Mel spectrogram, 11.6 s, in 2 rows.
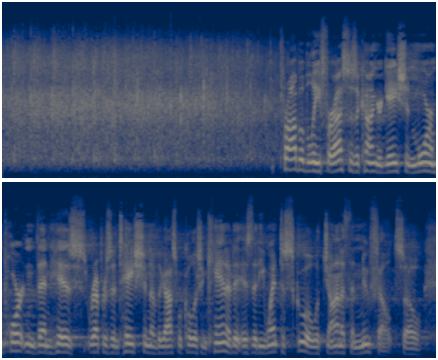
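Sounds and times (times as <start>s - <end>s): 
audience applause: 0.0s - 4.3s
speech: 3.8s - 11.5s.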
